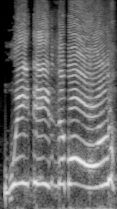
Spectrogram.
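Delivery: high, drawn-out manic screech; voices in the head. Pretend. Voices in gamer's head demand Bertie Box beans, manic screech. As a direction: screech it like a crazed craving. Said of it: "hear the voices in my head acting up".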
